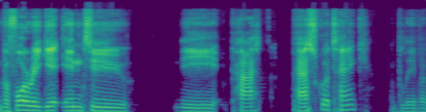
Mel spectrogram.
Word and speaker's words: Pasquotank: Um, and before we get into the Pas Pasco tank, I believe I pronounced that correctly. How do you say this thing? I've been thinking about this all day. It's past a tank.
